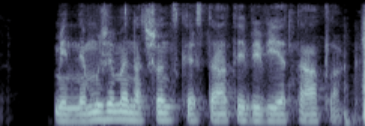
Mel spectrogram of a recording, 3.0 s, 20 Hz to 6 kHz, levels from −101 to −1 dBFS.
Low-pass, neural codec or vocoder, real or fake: 5.4 kHz; none; real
